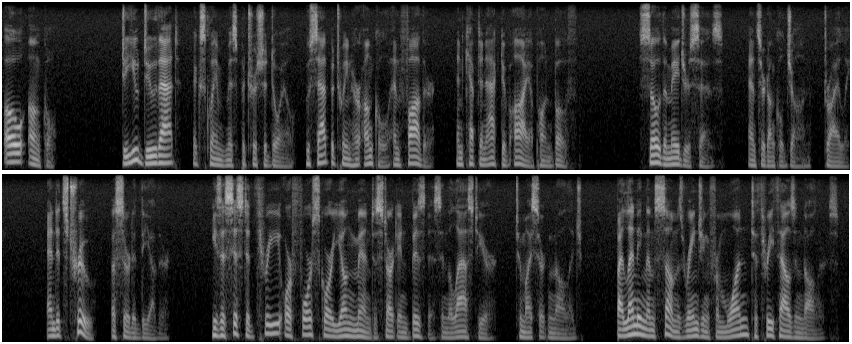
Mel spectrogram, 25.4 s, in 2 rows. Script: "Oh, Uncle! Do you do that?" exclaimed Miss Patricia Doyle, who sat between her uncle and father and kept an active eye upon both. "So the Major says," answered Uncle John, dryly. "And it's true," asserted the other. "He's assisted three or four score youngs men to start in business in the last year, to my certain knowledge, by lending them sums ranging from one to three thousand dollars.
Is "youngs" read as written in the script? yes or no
no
